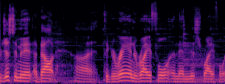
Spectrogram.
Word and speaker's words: Garand: catch myself here because the french-canadian designer garand didn't really mind that people mispronounce his name but now that I've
